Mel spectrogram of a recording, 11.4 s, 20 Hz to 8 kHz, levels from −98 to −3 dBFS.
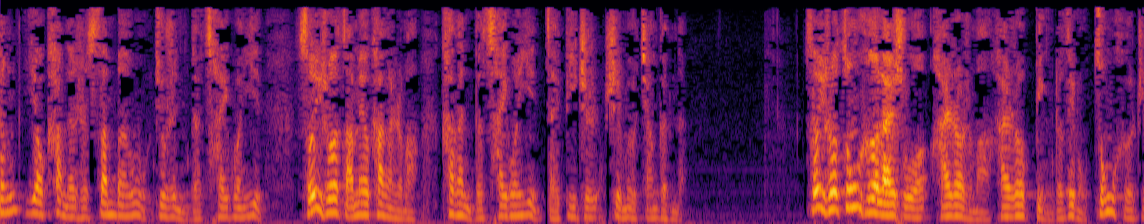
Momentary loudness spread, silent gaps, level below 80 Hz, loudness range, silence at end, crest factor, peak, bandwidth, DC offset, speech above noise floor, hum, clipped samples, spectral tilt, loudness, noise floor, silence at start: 14 LU; none; -60 dBFS; 7 LU; 0 s; 24 dB; -4 dBFS; 7.4 kHz; under 0.1%; 38 dB; none; under 0.1%; -3.5 dB/octave; -27 LUFS; -66 dBFS; 0 s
